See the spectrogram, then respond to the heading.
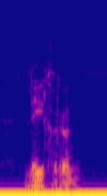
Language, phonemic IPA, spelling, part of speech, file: Dutch, /ˈleːɣərə(n)/, legeren, verb, Nl-legeren.ogg
- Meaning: to encamp, to base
